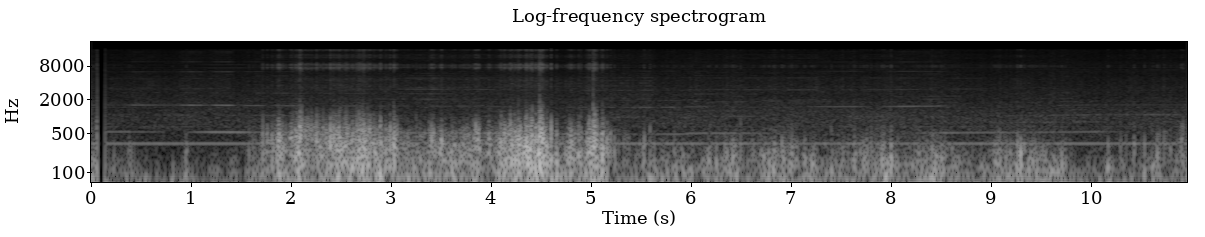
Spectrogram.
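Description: Wind buffeting the microphone, heaviest between about two and five seconds in, over a faint steady whine from the model F-16's electric ducted fan flying at a distance.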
